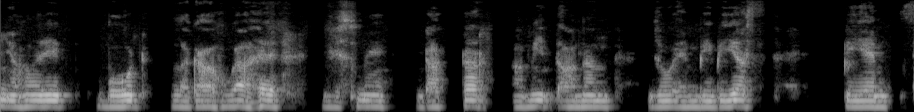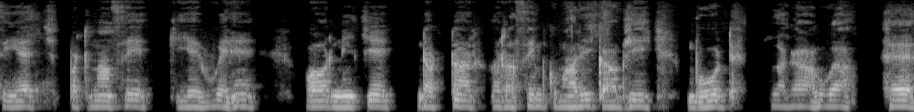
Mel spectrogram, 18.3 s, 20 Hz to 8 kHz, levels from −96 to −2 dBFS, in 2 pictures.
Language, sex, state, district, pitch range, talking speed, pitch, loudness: Hindi, male, Bihar, Jamui, 115-125 Hz, 95 wpm, 120 Hz, -34 LUFS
